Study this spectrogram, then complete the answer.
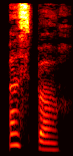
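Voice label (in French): "passeport", French; vocabulaire; le lexique des vacances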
